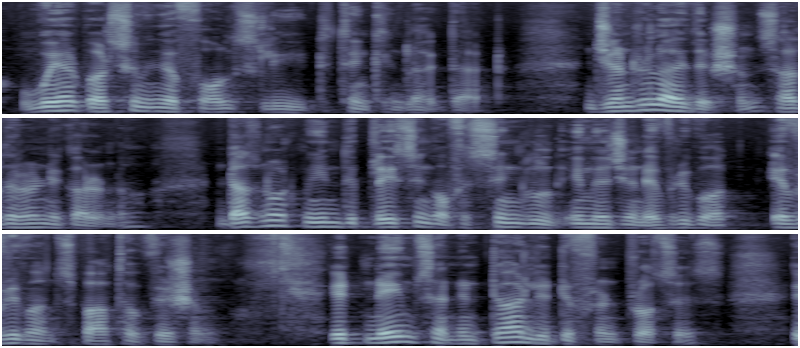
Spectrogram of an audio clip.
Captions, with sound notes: We are a pursuing false lead thinking like that. Generalizations, (speaks in a foreign language), does not mean the placing of a single image in everyone's path of vision. It names an entirely different process.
